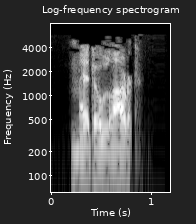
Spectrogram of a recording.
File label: "meadowlark", English; nouns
